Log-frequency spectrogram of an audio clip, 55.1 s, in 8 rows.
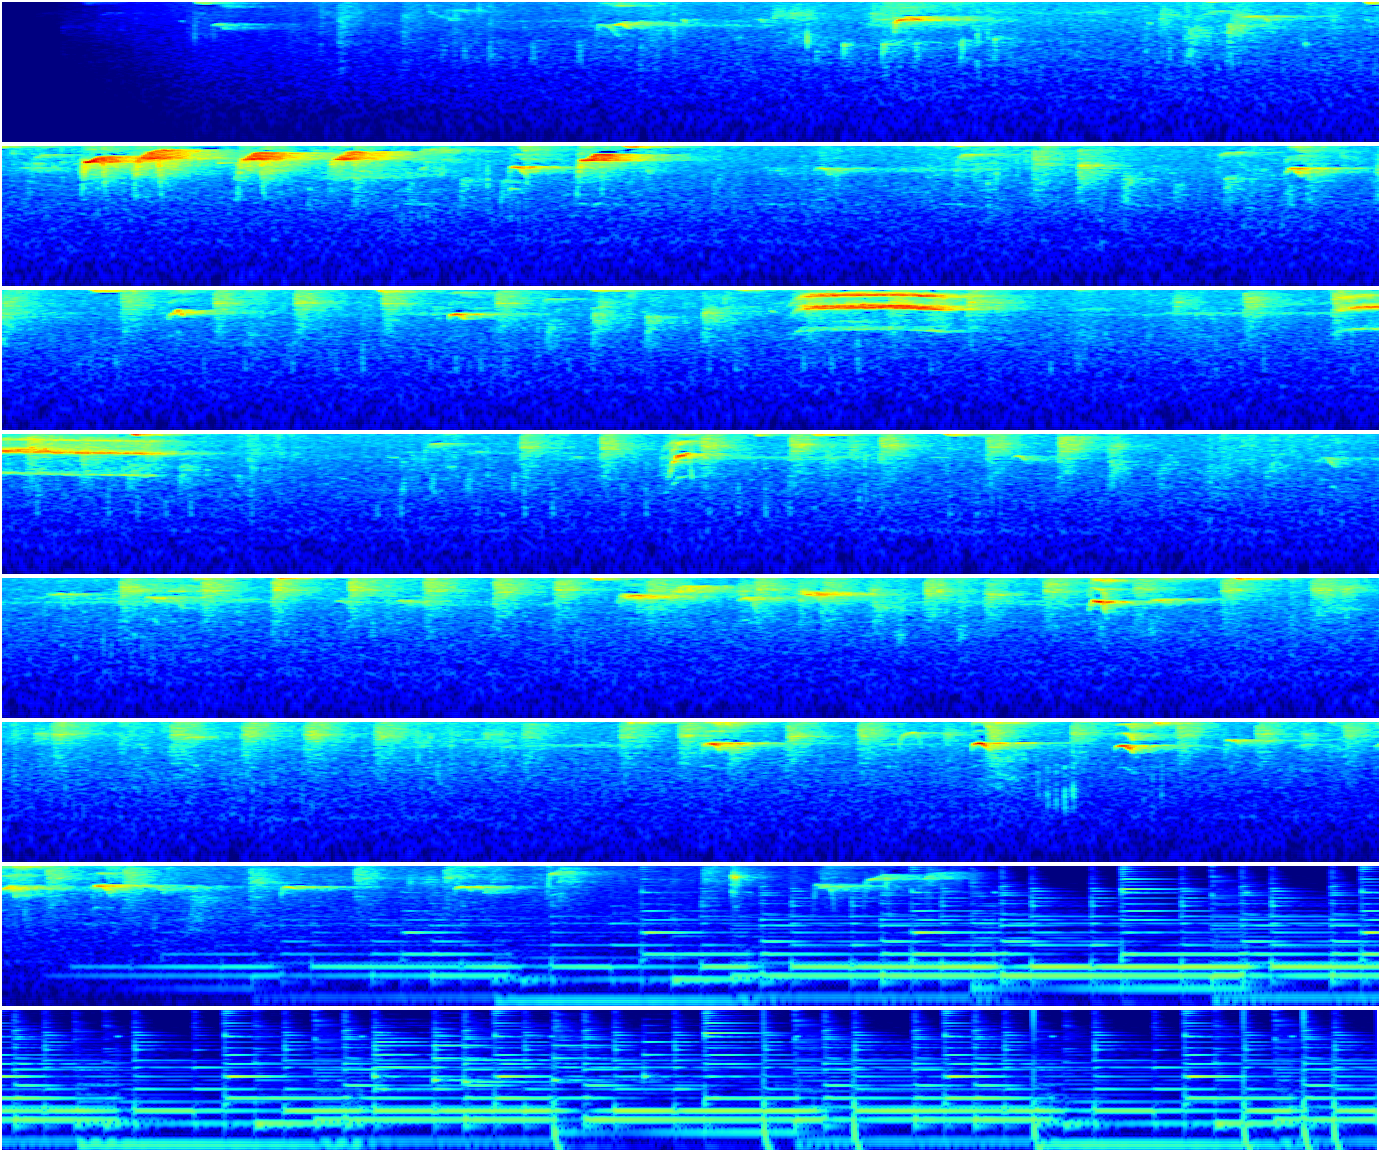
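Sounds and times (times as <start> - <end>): birds chirping: 22.6 - 46.2
harsh bird calls: 39.1 - 45.8.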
